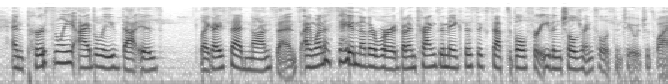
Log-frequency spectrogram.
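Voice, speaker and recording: A woman with an unremarkable speaking voice speaks at a fairly low pitch. Her pace is fairly quick, with ordinary pitch variation. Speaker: spiritual content creator. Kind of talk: monologue.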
